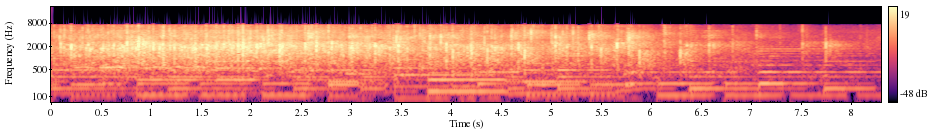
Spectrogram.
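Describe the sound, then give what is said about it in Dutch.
A crowd in a church claps steadily and loudly throughout as the most important people of the church come in, with music carrying a moving bass line underneath. The applause swells early on and fades only slightly toward the end. “Daar komen ze binnen. Applaus, mensen.”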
